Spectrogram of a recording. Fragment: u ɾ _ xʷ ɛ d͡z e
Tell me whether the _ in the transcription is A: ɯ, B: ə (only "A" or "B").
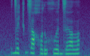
A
